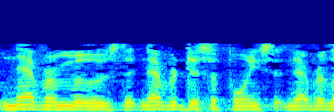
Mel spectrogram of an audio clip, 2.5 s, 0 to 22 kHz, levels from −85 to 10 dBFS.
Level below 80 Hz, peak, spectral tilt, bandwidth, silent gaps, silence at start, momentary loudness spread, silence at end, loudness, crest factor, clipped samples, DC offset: -58 dBFS; -8 dBFS; -10 dB/octave; 4.6 kHz; none; 0 s; 4 LU; 0 s; -24 LUFS; 16 dB; under 0.1%; under 0.1%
